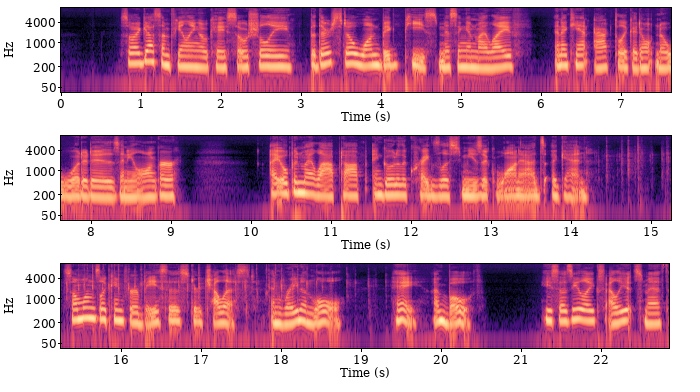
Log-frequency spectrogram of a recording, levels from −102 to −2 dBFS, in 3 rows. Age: 10-29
